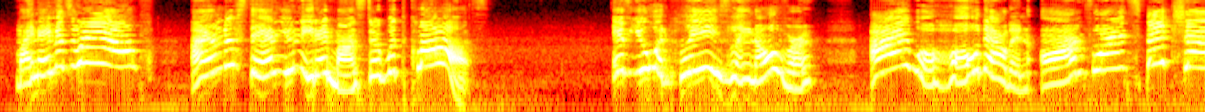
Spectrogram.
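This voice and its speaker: A put-on character voice sits at an extremely high pitch with very wide pitch swings. Long, frequent pauses break it up. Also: fairly slow pace. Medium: read story.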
